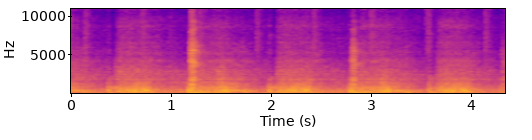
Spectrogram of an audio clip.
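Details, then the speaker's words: Used washing machine under repair, with the lid lock and spin already confirmed working: even swish-and-clunk agitate strokes about every 0.8 seconds, no grinding or knocking. Normal agitate cycle; it needs new suspension rods. "all right well let's see if we can get it to agitate now okay we have an agitate mode"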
